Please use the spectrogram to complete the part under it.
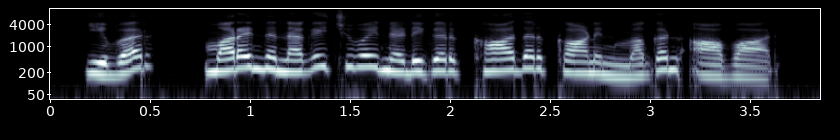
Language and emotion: Tamil, neutral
